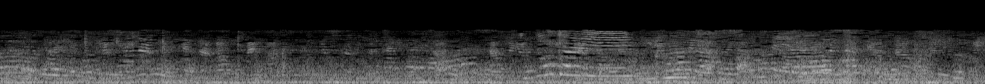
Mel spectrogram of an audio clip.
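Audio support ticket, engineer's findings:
Throughout: dull, band-limited audio with nothing above 5 kHz; likely AAC compression (AAC-LC) at a very low bitrate, around 16 kbps. Heavy smearing distinguishes it from a simple low-pass filter.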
